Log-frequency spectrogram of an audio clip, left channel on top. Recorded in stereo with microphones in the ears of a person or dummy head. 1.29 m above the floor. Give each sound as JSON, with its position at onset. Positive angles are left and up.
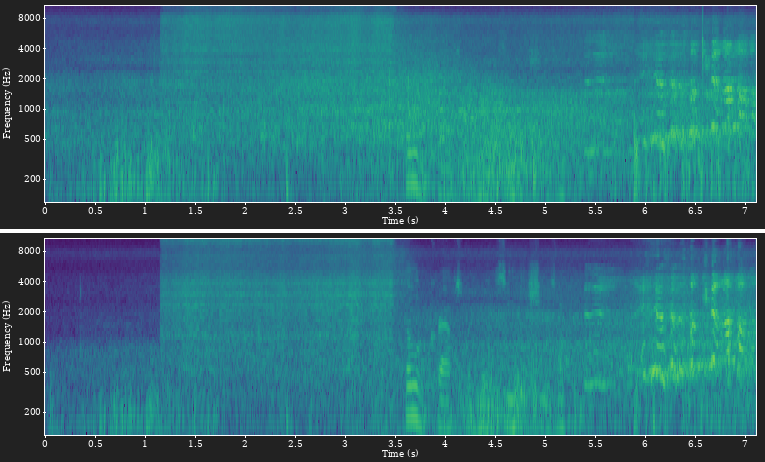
{"t": 1.2, "sound": "crumpling", "side_deg": -10, "distance_m": 3.0}
{"t": 3.6, "sound": "a man speaking", "side_deg": -30, "distance_m": 0.7}
{"t": 5.4, "sound": "crying", "side_deg": -25, "distance_m": 3.5}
